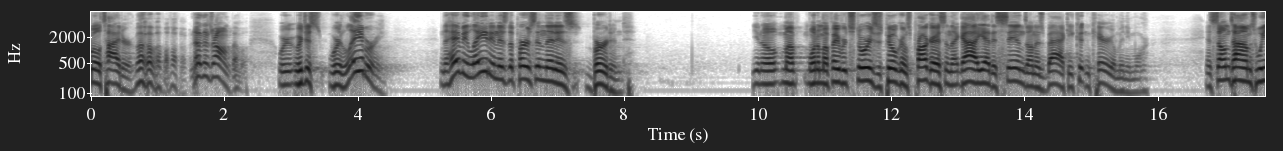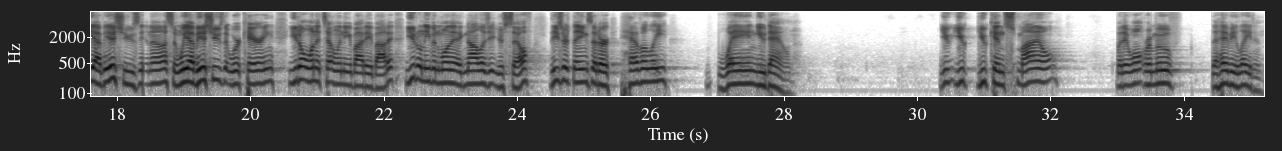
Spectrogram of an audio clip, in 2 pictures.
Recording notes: Preached at Gospel Lighthouse in Bossier City, La.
